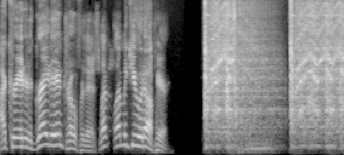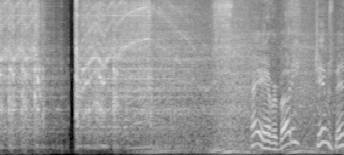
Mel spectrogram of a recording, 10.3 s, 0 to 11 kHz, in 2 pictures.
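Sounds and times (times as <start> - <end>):
speech: 0.0 - 2.6, 8.9 - 10.3
car engine cranking and trying to start: 3.1 - 10.3.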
